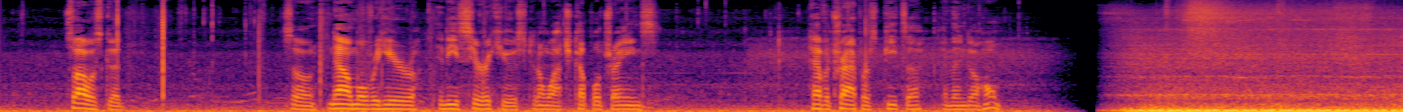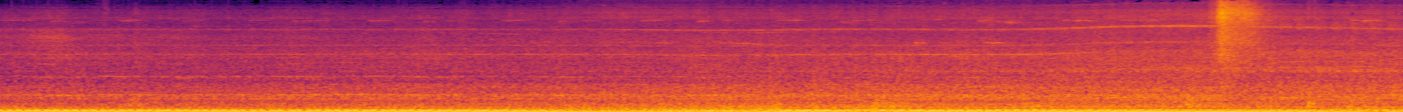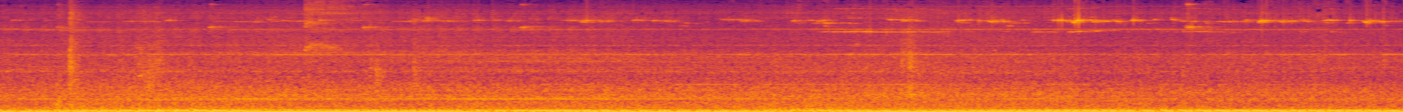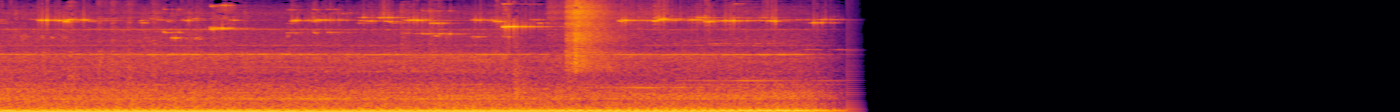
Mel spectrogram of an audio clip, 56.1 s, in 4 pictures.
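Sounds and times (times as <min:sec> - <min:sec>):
train rumbling on tracks: 0:00.0 - 0:50.7
high wheel squeal: 0:17.4 - 0:50.7.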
